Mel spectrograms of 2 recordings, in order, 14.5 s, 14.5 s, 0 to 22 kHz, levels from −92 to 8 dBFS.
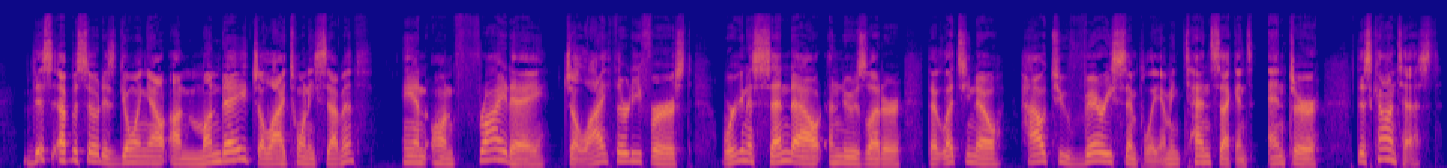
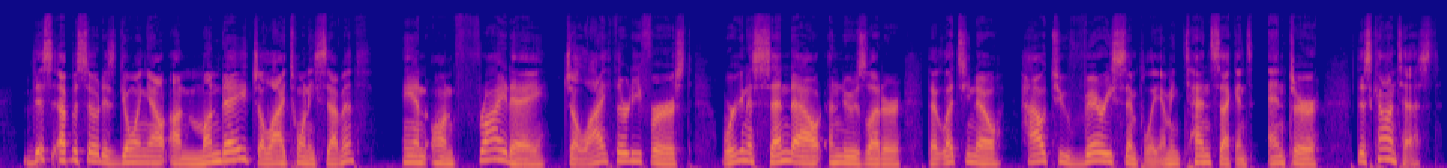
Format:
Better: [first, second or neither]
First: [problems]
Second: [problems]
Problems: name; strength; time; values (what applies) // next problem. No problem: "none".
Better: second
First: thin; somewhat; fading below 550 Hz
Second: none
